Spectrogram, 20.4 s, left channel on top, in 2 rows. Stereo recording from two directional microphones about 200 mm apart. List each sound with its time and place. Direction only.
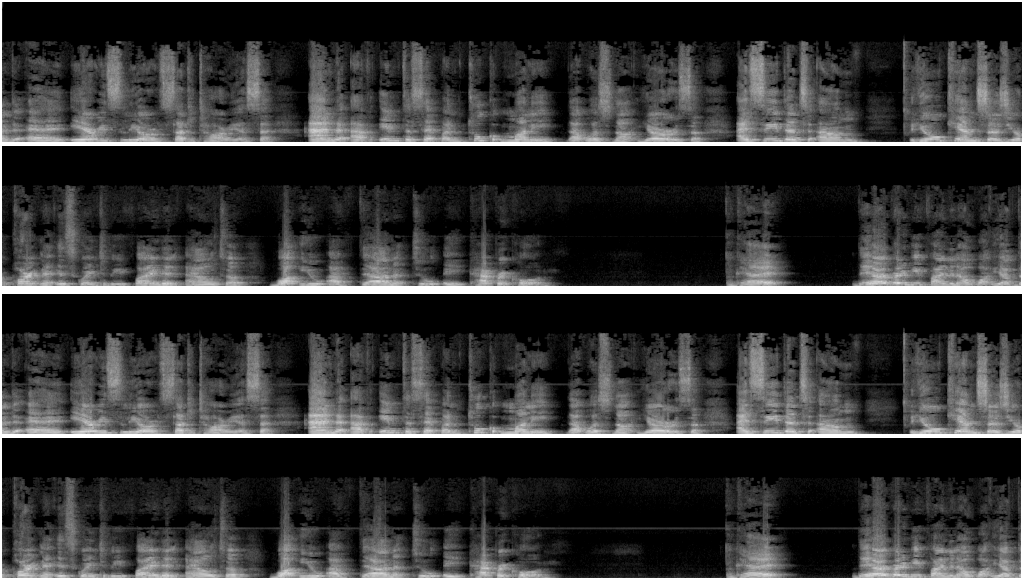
0.2 s speech: 50° right (ahead or behind)
17.4 s speech: 45° right (ahead or behind)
